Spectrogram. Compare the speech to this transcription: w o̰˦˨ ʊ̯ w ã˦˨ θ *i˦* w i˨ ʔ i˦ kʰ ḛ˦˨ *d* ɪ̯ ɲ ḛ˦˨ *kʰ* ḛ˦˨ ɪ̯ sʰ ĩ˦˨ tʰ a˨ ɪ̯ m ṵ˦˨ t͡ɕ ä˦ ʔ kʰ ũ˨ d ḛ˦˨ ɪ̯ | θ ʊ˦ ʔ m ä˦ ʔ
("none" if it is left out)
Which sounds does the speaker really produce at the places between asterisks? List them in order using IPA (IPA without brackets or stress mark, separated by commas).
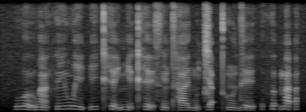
ĩ˦, none, kʰ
